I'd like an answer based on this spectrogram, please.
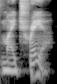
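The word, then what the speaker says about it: Maitreya: It's typically pronounced as maitraa.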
